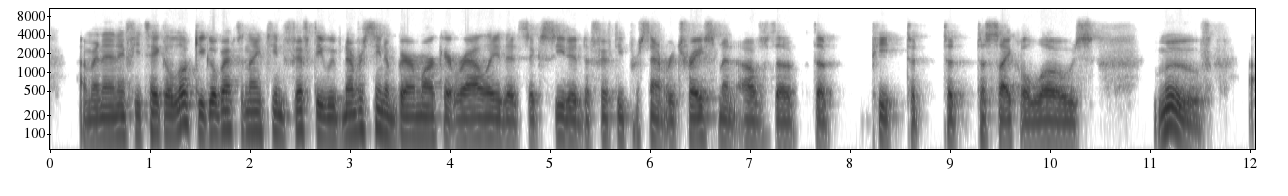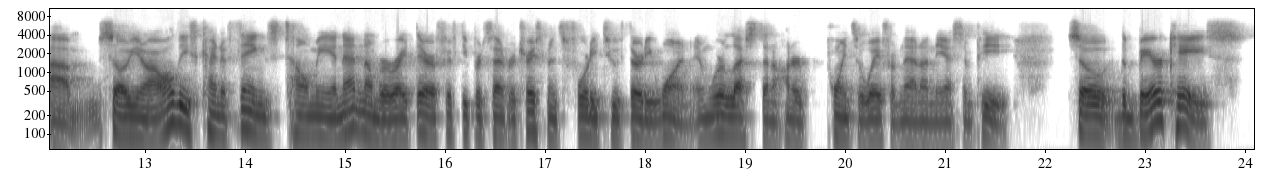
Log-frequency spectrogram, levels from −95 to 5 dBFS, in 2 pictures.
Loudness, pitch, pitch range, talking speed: -24 LUFS, 95 Hz, 90-105 Hz, 180 wpm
